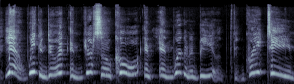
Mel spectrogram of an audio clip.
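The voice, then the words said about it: Cartoon character voice impression. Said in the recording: “great Tails impression”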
